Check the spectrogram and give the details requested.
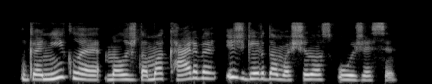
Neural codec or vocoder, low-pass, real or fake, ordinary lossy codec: none; 7.2 kHz; real; MP3, 64 kbps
